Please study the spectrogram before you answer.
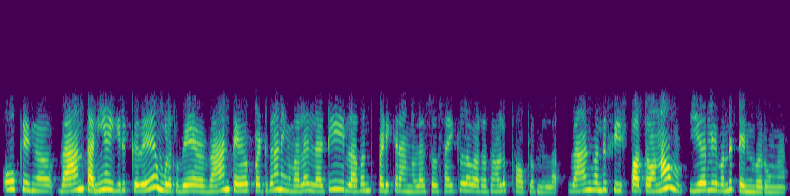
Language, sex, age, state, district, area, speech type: Tamil, female, 18-30, Tamil Nadu, Erode, rural, conversation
